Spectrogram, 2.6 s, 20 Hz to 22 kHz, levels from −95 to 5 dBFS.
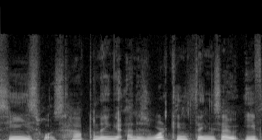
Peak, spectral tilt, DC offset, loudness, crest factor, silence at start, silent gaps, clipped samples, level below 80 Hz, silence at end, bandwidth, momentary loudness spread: -10 dBFS; -7.5 dB/octave; under 0.1%; -28 LUFS; 16 dB; 0 s; none; under 0.1%; -54 dBFS; 0 s; 15 kHz; 6 LU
